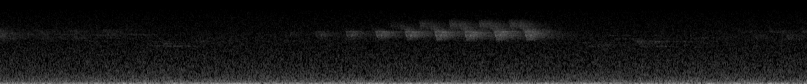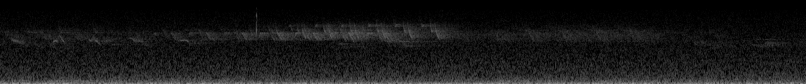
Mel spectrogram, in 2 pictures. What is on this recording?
Ovenbird, Scarlet Tanager, American Robin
